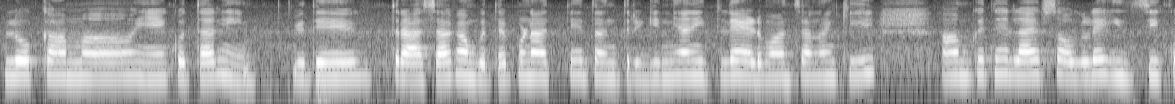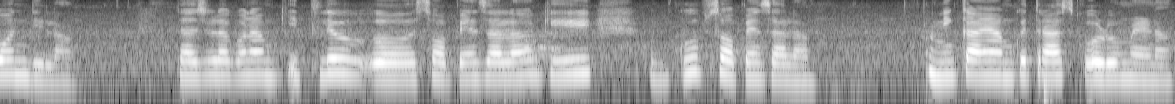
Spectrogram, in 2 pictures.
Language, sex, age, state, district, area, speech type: Goan Konkani, female, 18-30, Goa, Quepem, rural, spontaneous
